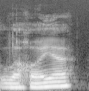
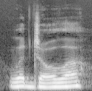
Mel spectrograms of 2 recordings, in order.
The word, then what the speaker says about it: La Jolla: So just to correct ourselves, it's La Jolla, not La Jolla or La Joya.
